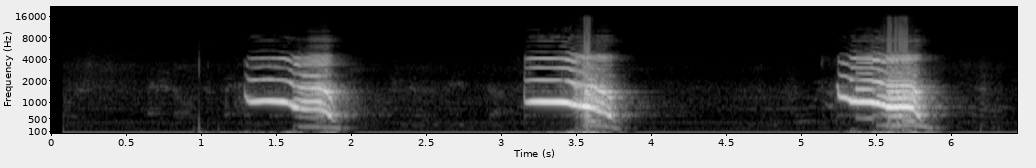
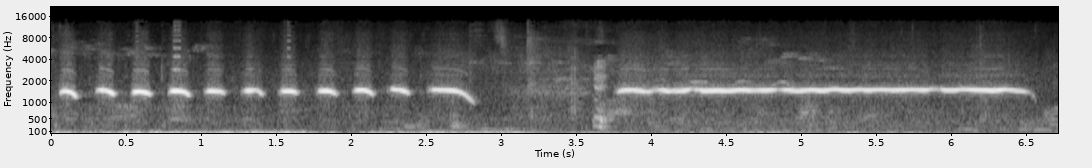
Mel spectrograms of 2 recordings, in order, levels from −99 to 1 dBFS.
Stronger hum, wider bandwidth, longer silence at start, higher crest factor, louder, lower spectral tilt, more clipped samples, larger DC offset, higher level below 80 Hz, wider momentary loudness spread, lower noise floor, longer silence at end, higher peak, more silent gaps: neither; first, 9.6 kHz vs 7.6 kHz; first, 1.3 s vs 0 s; about the same, 16 dB vs 12 dB; second, -19 LUFS vs -12 LUFS; second, -1 dB/octave vs -3 dB/octave; neither; neither; second, -58 dBFS vs -32 dBFS; first, 17 LU vs 5 LU; first, -78 dBFS vs -35 dBFS; first, 0.55 s vs 0.2 s; second, -6 dBFS vs -2 dBFS; neither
